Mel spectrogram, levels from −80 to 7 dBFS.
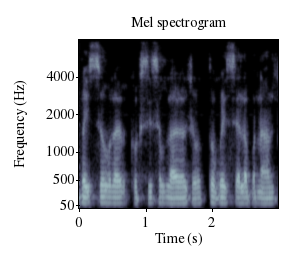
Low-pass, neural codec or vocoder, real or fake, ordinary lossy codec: none; codec, 16 kHz, 8 kbps, FunCodec, trained on LibriTTS, 25 frames a second; fake; none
